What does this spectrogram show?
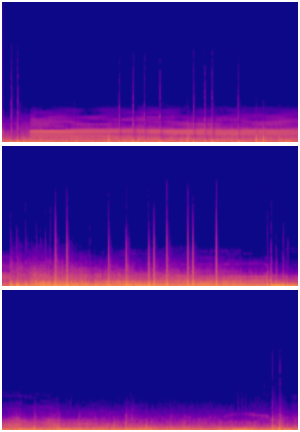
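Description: Fireworks display: many sharp bangs and crackles over a dense noisy din, with a few gliding whistles. For the first few seconds there are only steady held tones, which stop abruptly when the bangs begin.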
